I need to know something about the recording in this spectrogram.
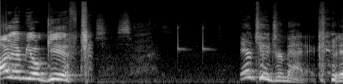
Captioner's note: whispers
